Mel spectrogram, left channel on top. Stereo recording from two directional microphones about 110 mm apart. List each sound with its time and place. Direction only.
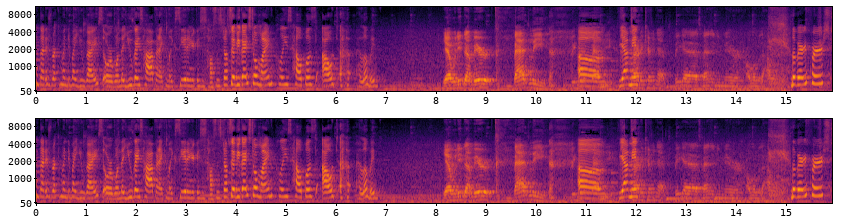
0.0 s a woman's voice: centre (ahead or behind)
8.1 s speech: 15° left (ahead or behind)
10.8 s a woman's voice: centre (ahead or behind)
12.1 s speech: 15° left (ahead or behind)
